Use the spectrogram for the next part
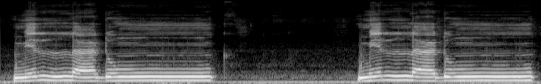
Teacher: Ketika kita baca nun, kita sudah merasakan huruf ka. Maka seperti ada bunyi eng.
